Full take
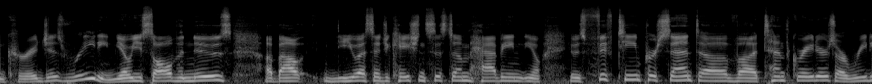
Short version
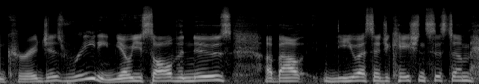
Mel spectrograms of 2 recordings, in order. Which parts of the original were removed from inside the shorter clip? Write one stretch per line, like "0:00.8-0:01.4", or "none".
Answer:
none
